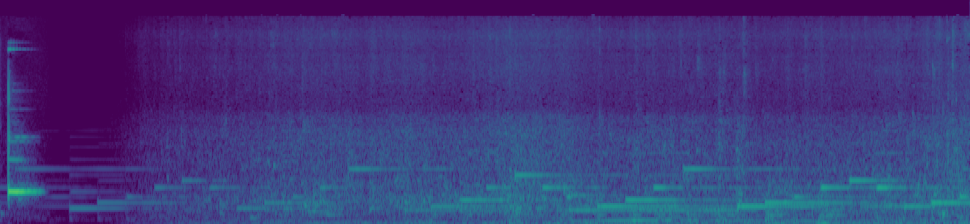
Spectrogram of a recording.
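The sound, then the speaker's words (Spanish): Ocean waves wash steadily against the shore in a continuous, moderately loud roar, opening with a brief bright chime and carrying soft sustained musical tones over the surf. “Ambos de frente al océano han dejado sus cabellos al aire. Inhalan el aire salado que viene del mar.”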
